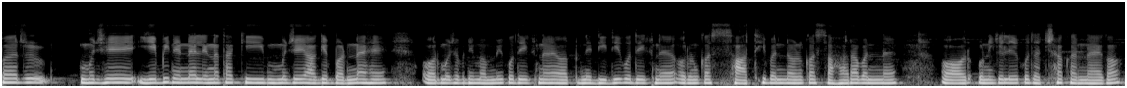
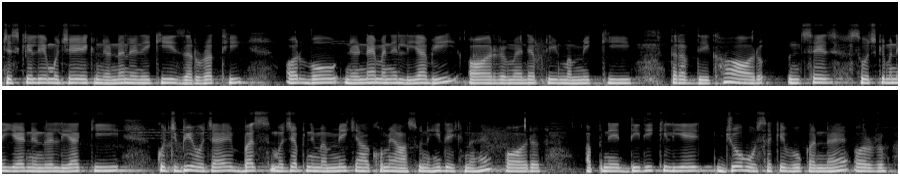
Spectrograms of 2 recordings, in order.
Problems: constant background noise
